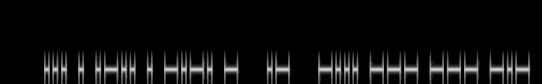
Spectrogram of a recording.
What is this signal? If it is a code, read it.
Morse code, heard as a keyed tone, about 28 wpm, 700 Hz. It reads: SELECT A BOOK
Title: Sentences from Top 1300 Words 28wpm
